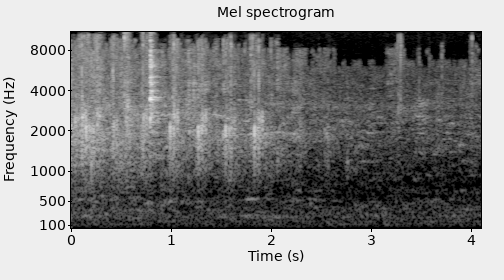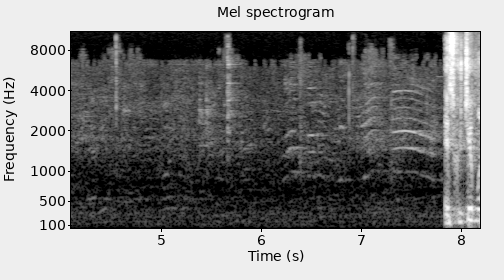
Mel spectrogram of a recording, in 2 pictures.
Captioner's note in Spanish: aplausos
